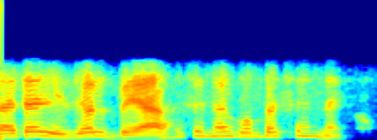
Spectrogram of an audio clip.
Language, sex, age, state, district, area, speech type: Assamese, female, 45-60, Assam, Sivasagar, urban, conversation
